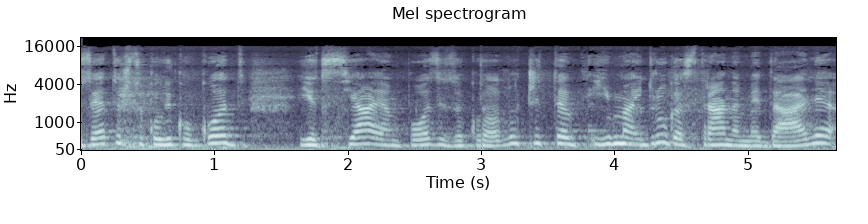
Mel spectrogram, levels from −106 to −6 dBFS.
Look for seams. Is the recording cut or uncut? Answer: cut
